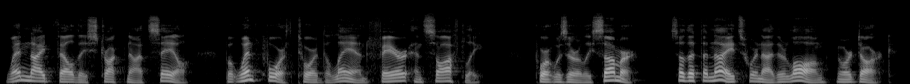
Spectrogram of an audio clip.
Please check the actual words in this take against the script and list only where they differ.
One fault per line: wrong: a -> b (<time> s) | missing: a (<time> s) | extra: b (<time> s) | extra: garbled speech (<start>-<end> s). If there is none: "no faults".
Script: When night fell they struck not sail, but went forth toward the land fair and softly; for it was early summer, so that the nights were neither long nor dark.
no faults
